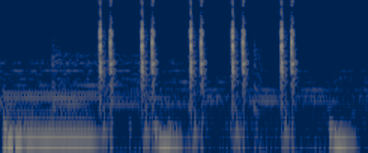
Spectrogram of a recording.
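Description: Computer keyboard keys clicking as a name is typed in, about five quick pairs of clicks over soft background music.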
